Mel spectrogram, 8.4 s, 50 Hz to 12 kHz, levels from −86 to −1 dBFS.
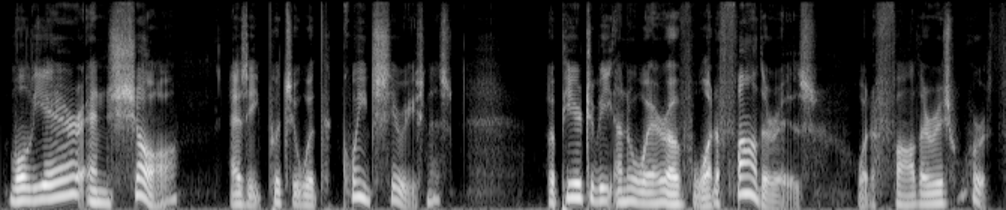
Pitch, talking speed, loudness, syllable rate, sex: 145 Hz, 170 wpm, -19 LUFS, 5.2 syllables/s, male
